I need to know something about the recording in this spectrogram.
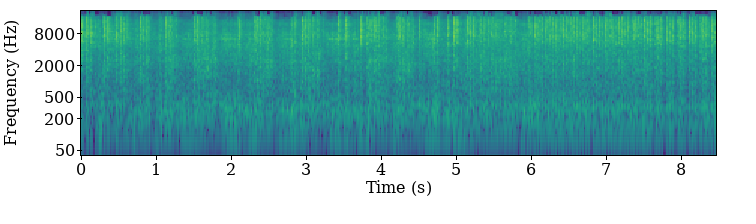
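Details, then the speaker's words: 1976 Harley-Davidson Ironhead Sportster with new points, condenser and timing advance: ragged, uneven firing that stumbles and barely stays running. Hard starting and rough running because static ignition timing was set wrong. "[Music] well I did something wrong so back to the drawing board"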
